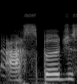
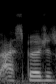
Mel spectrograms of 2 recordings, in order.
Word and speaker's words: Asperger's: think it comes under asperger's syndrome everyone pronounces it differently if everyone calls it ice burgers or aspergers um i call it aspergers because you know i've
